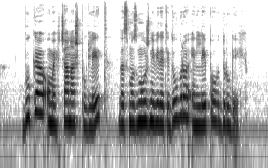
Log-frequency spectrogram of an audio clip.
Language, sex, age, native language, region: Slovenian, female, 30-49, Slovenian, Drava region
